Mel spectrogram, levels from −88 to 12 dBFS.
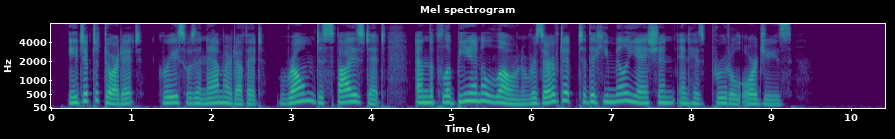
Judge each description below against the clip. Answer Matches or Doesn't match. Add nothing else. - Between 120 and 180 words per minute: Matches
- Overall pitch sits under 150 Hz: Doesn't match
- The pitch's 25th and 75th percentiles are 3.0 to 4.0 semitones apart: Doesn't match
